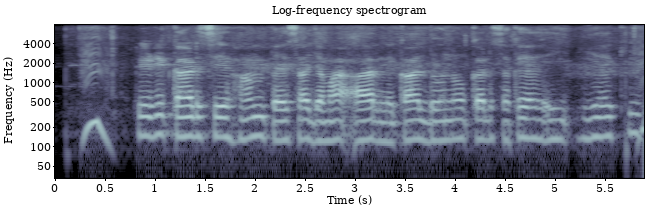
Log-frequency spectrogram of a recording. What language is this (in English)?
Magahi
